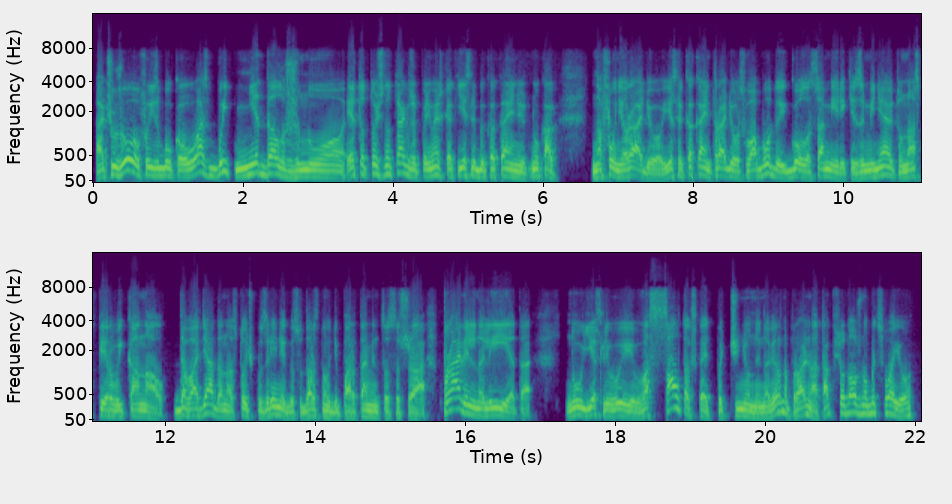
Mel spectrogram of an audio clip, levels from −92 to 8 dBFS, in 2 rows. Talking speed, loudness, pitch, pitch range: 165 wpm, -18 LUFS, 110 Hz, 100-135 Hz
